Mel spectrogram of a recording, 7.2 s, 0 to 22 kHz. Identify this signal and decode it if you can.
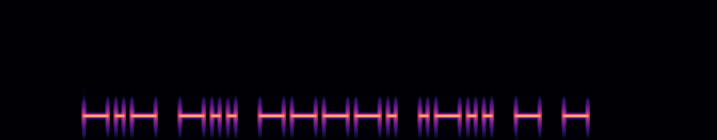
Morse code, heard as a keyed tone, about 18 wpm, 700 Hz. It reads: KD9LTT
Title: Speed Racing - USA 2x3 Call Signs 15wpm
